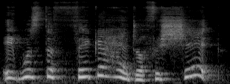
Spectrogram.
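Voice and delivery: ordinary delivery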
